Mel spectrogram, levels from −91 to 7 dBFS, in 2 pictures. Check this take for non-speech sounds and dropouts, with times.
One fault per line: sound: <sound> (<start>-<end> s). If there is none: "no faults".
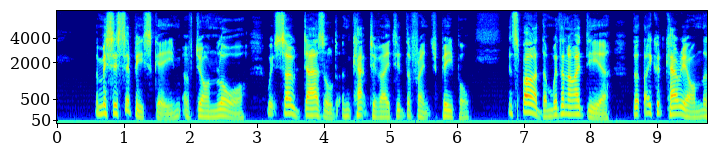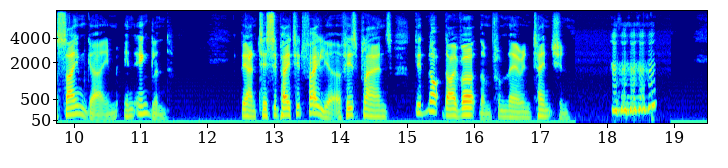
sound: laugh (18.1-18.8 s)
